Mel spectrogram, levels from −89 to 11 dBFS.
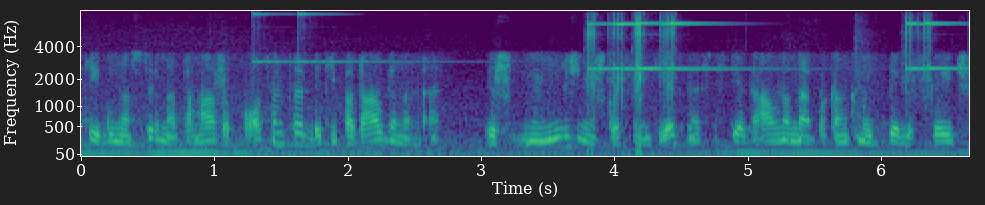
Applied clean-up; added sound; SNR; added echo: none; Bicycle bell; 1 dB; none.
